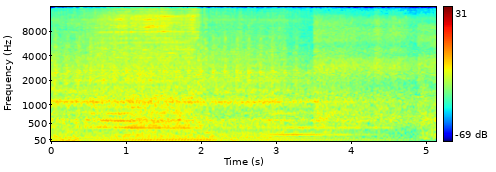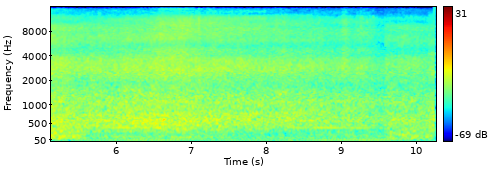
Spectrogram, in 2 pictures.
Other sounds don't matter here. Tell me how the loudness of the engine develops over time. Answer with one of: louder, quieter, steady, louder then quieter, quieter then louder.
quieter.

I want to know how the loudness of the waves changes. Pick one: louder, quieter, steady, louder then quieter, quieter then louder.
quieter.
